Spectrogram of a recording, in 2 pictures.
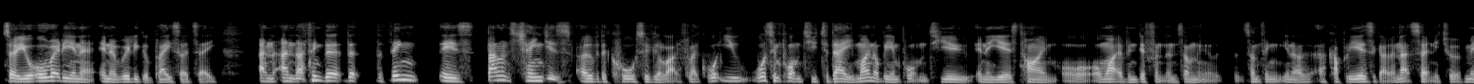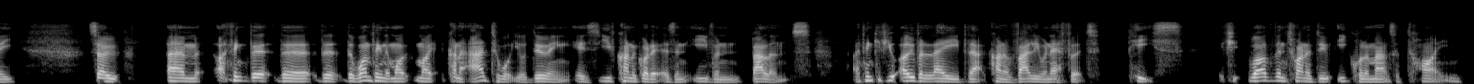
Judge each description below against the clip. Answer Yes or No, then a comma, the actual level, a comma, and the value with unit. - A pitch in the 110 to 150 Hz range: Yes, medium, 140 Hz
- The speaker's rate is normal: No, fast, 250 wpm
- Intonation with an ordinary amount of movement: Yes, average, 4.3 semitones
